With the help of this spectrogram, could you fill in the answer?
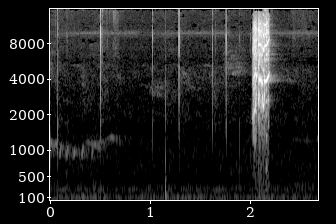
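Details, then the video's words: A pineapple-coloured green-cheeked conure gives a single harsh, raspy squawk lasting about a fifth of a second, with a few faint clicks and taps around it. "Pineapple conure sounds"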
